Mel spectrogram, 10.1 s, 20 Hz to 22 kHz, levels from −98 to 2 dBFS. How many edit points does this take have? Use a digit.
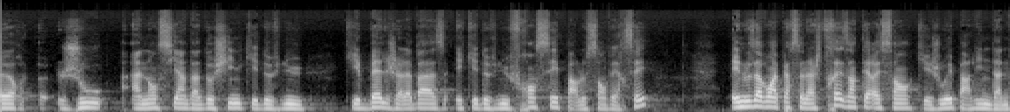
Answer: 0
